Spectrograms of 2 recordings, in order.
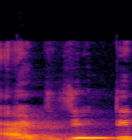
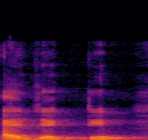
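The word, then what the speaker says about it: adjective: है अगला एग्जांपल है एडजेक्टिव इसको हम एडजेक्टिव नहीं बोलते हैं इसमें डी को हम प्रोनाउंस करते हैं ये होता है एडजेक्टिव एडजेक्टिव का मतलब होता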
